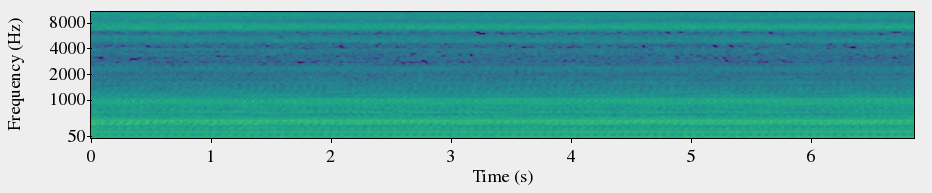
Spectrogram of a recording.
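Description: Steady mechanical hum with a fast buzzing pulse and hiss throughout, typical of an aerosol therapy machine running.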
